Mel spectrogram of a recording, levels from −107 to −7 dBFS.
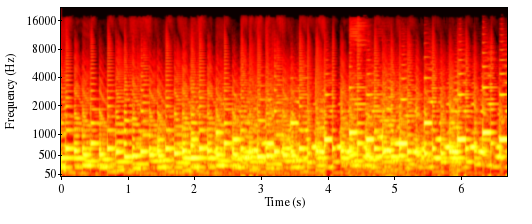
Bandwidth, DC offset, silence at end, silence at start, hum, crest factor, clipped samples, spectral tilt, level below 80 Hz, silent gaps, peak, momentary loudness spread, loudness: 18 kHz; under 0.1%; 0 s; 0 s; none; 12 dB; under 0.1%; -4.5 dB/octave; -56 dBFS; none; -14 dBFS; 3 LU; -25 LUFS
